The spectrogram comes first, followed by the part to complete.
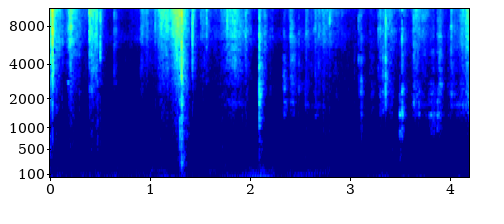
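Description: Faint rustling and light clicks of a laminated paper card being handled and slid into a notebook's front pocket.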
